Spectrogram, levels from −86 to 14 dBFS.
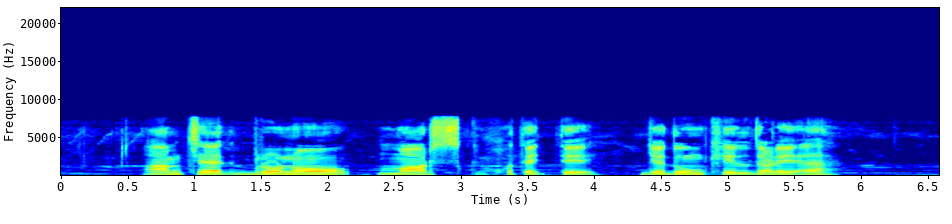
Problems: constant background noise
